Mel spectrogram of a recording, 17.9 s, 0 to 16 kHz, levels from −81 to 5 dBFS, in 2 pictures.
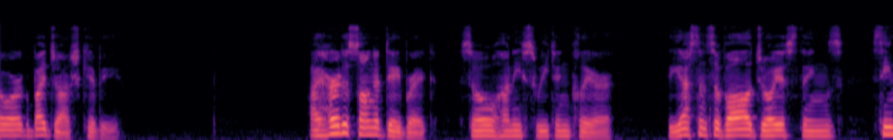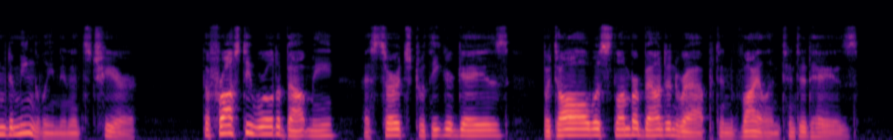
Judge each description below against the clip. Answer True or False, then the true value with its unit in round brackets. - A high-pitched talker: False (140 Hz)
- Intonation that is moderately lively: True (4.4 semitones)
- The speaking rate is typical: True (160 wpm)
